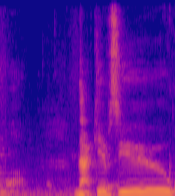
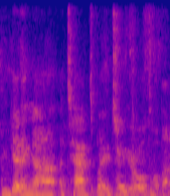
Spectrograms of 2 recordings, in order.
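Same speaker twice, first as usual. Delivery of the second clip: ordinary delivery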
